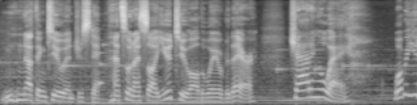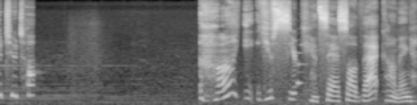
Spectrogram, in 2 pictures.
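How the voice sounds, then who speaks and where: A woman playing a confident, easygoing desert mercenary in a video game, relaxed and teasing in manner. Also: on the low side, moderate pace, faint music behind, lightly acted. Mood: friendly teasing, then surprised, warm.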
